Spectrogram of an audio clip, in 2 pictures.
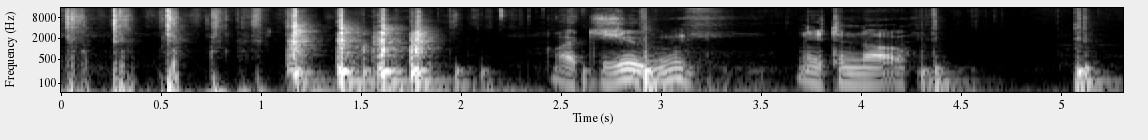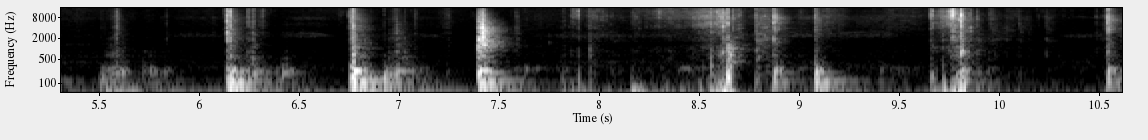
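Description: Playing cards snap and tap against a wooden table.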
